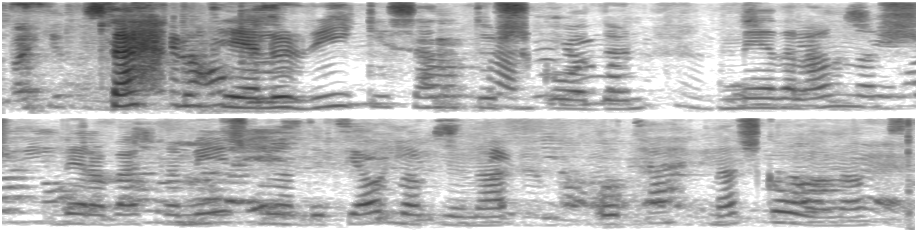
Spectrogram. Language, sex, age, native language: Icelandic, female, 18-19, Icelandic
